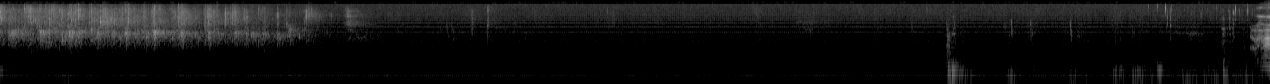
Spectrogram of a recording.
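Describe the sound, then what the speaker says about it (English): An audience at an international education conference claps after a presentation. The applause lasts about three seconds, then gives way to a quiet room hum with a few scattered clicks and small knocks near the end. "How about we give another round of applause to Isabella?"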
